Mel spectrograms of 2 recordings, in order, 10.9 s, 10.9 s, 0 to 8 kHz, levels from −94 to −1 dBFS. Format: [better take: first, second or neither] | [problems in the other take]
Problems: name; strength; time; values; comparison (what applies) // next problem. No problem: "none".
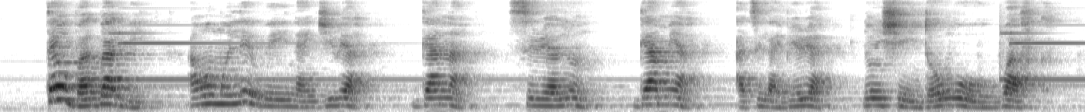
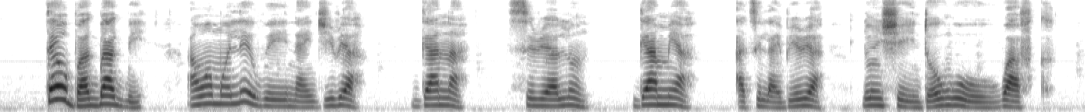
second | background sound (Bell / Doorbell); 20 dB below the speech // room echo; dies away in 0.7 s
